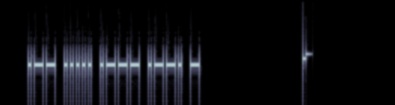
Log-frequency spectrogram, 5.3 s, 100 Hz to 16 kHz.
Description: Morse code, heard as a keyed tone, about 30 wpm, 700 Hz. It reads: W5JPT
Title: USA Call Signs Repeated 2x 30wpm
